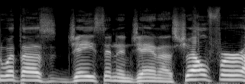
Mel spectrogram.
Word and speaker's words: Shelfer: us, Jason and Jana Shelfer. How you guys doing? I'm doing excellent. I'm so proud of you for pronouncing it correctly. You normally get it wrong. What do you normally do? Scheffler.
